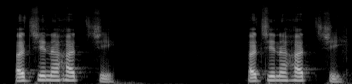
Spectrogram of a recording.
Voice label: "Vcenv Hvcce", Muscogee; Mvskoke Words with Repeated Consonants; Onvkv Ohhvyayices; A Dictionary of Creek/Muskogee; SIL International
